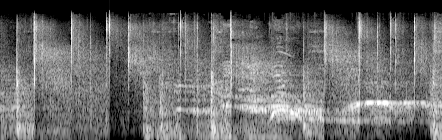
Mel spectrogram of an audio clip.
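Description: Step team stepping: sharp foot stomps and hand claps struck in a quick pattern on a stage. In the second half a voice calls out a long, sustained note over the beats.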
